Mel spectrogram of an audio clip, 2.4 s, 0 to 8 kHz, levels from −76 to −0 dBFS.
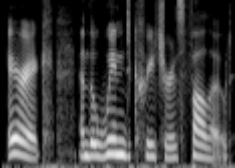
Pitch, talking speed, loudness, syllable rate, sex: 220 Hz, 155 wpm, -16 LUFS, 5.3 syllables/s, female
